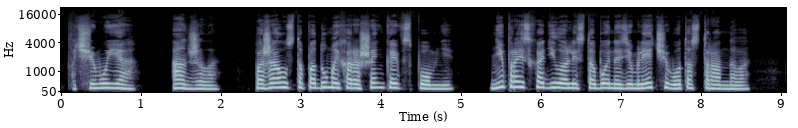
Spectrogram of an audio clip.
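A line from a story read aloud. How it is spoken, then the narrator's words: Plain. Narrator (Russian): спросил Эдвилл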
